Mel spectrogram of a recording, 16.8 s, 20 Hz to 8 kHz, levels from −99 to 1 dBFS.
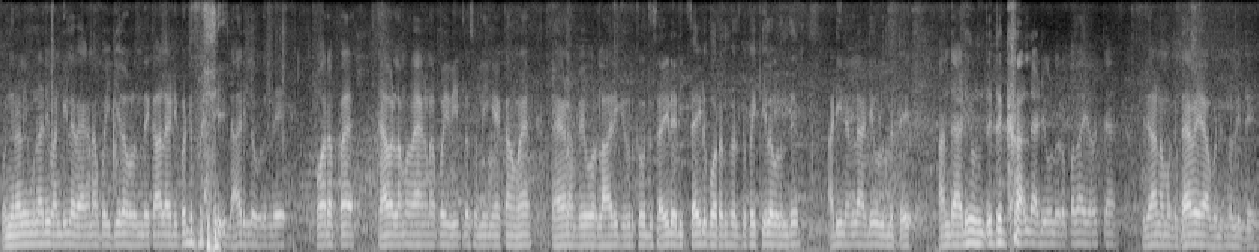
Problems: constant background noise, low volume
